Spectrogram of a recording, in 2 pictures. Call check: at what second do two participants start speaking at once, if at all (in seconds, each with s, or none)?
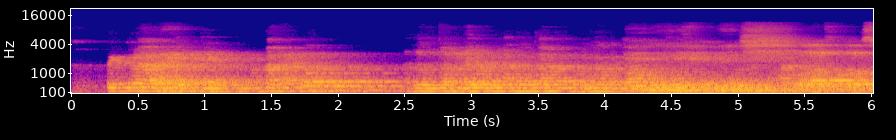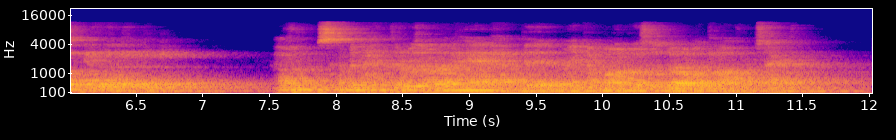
4.1 s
